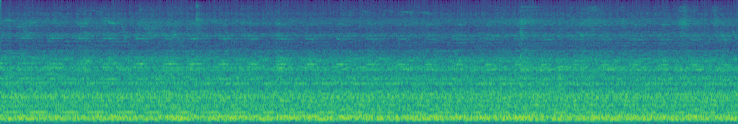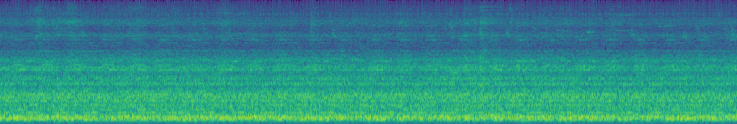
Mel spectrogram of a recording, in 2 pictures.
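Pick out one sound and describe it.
A train engine hums steadily as the train rolls along the rails.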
